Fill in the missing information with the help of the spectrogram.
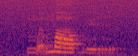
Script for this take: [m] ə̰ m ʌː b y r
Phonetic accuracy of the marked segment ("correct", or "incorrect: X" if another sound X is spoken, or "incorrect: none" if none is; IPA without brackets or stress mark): correct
